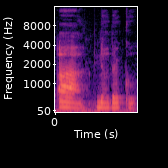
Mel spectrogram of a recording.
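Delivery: put-on big Italian-accented movie mob boss voice. Retelling how Tony came out to the booth: imitating Tony as a mob boss. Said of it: "I felt like he was a mob boss".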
